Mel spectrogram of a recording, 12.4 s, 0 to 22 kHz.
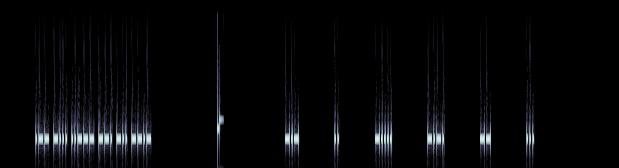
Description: Morse code, heard as a keyed tone, about 40 wpm, spaced as for 17 wpm, 700 Hz. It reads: WB2GDQ KI6CMS
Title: USA Call Signs - 6 Characters - 8x Character Spacing - 40wpm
